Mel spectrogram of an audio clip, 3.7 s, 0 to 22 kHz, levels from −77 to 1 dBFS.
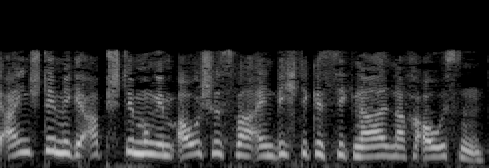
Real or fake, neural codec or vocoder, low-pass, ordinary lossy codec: real; none; 7.2 kHz; none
